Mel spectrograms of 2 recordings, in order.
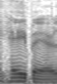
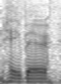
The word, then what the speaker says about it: Hebert: Back in the Day spelled the same way as Herbert and his name was Bobby Hebert that's how he pronounced it so I'm gonna pronounce I'm gonna call Justin hey bear Justin hey bear until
